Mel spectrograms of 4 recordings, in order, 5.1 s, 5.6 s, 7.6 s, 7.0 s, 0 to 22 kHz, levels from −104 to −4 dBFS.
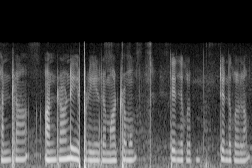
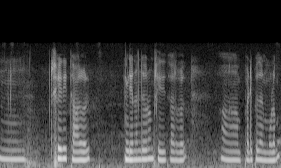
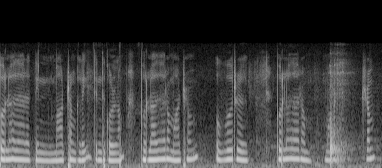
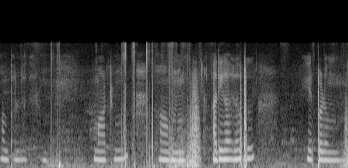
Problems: constant background noise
